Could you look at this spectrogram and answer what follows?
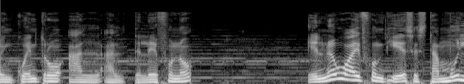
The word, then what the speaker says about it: iPhone X: De hecho, no se dice iPhone X, es iPhone X o iPhone 10.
